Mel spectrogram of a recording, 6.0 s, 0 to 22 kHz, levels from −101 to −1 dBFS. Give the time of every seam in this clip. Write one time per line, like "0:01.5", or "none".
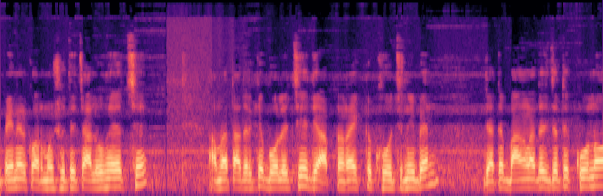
none

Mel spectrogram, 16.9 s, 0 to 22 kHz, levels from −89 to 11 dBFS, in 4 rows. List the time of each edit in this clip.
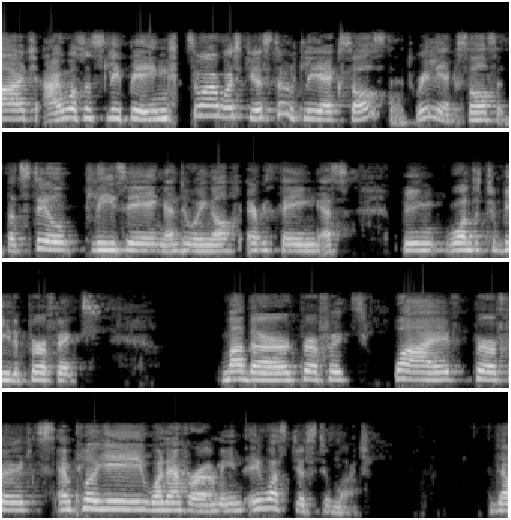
none

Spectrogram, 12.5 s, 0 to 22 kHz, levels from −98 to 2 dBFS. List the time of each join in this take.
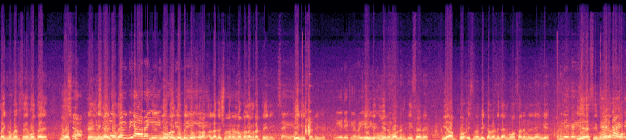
0:06.0
0:11.2

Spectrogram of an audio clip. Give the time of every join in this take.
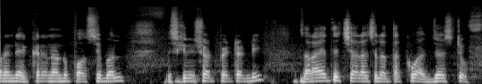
none

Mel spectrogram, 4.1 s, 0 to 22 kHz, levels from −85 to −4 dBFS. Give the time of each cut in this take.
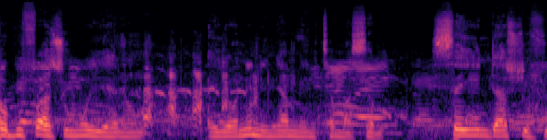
0:03.0

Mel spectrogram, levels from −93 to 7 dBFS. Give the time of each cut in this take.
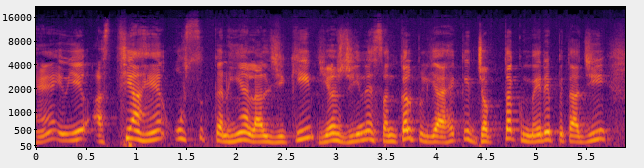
0:02.8

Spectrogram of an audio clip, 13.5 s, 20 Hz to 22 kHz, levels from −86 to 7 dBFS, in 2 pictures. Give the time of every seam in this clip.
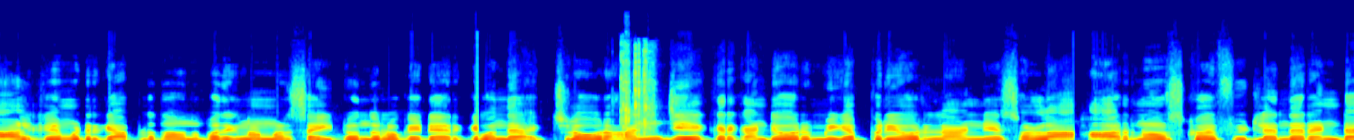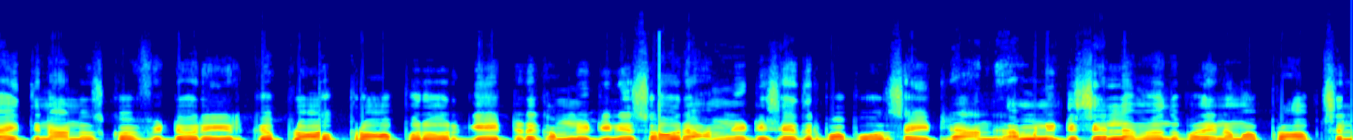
0:02.4
0:05.4
0:08.4
0:10.1

